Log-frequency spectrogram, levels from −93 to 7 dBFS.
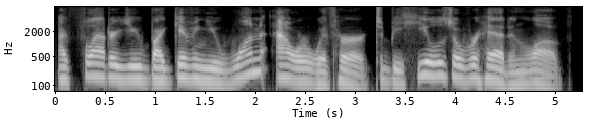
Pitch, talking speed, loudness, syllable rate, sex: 140 Hz, 195 wpm, -21 LUFS, 4.3 syllables/s, male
